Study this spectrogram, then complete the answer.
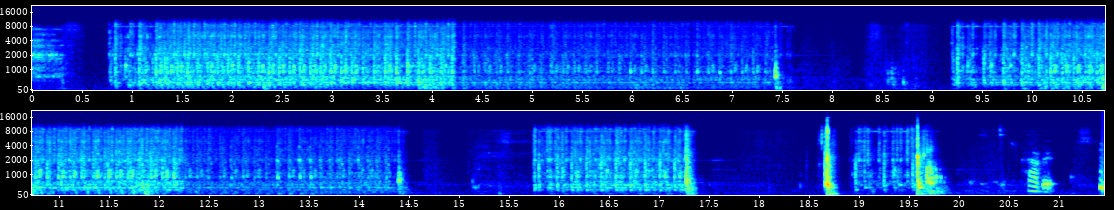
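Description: An industrial sewing machine does free motion quilting on a baby quilt. It runs in several long bursts of rapid, loud stitching separated by pauses, with brief clicks and handling noises near the end.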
